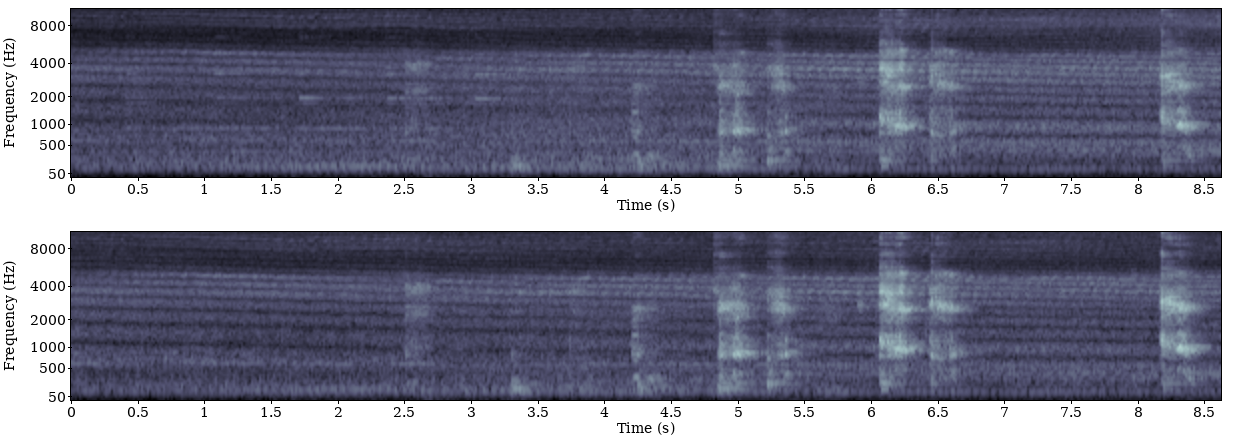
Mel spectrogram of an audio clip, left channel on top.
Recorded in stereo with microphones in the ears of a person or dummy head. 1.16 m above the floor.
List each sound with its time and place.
0.0 s a drone: centre (ahead or behind); by 8.6 s 35° left (ahead or behind)
2.5 s a cough: 5° right (ahead or behind)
